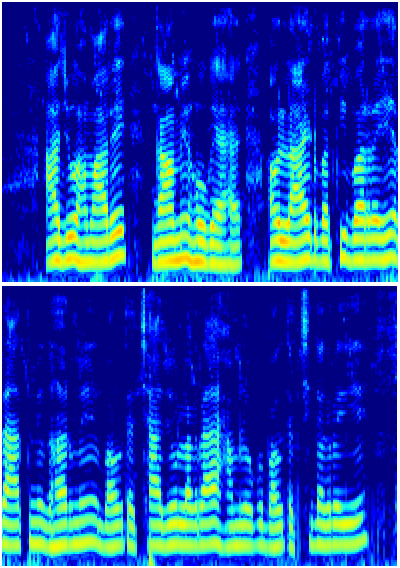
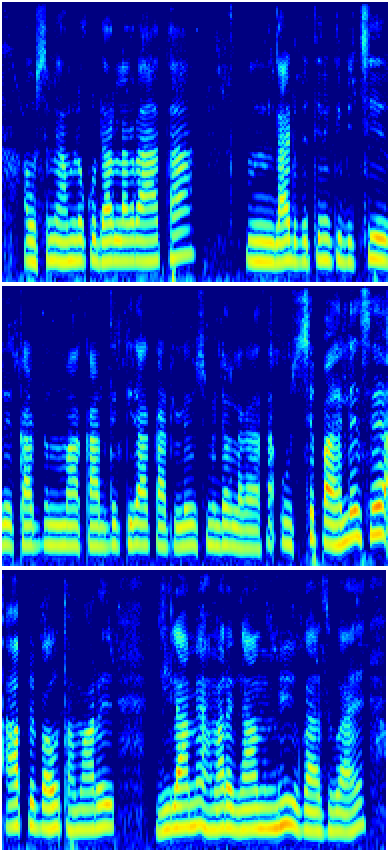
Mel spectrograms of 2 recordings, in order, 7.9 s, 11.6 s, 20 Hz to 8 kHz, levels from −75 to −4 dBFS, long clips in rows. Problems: none marked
